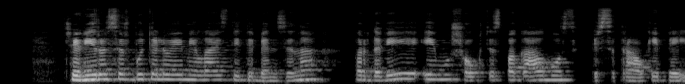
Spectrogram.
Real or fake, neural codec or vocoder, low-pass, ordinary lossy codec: real; none; 14.4 kHz; AAC, 48 kbps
